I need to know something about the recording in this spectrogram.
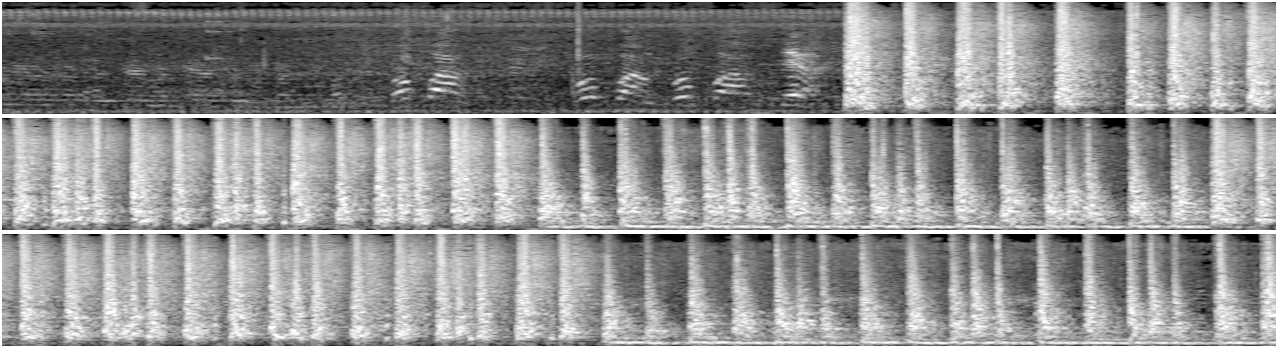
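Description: A troupe of kompang, Malay hand-held frame drums, struck with the open hand, starts playing suddenly about four seconds in: a loud, fast, dense interlocking beat of many strikes. Before that, a murmur of crowd voices.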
